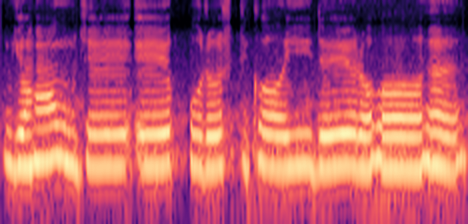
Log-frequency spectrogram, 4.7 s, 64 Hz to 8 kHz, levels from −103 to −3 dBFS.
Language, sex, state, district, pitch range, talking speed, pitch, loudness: Hindi, female, Madhya Pradesh, Katni, 215-230 Hz, 100 wpm, 225 Hz, -13 LUFS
